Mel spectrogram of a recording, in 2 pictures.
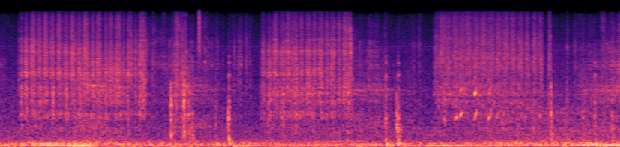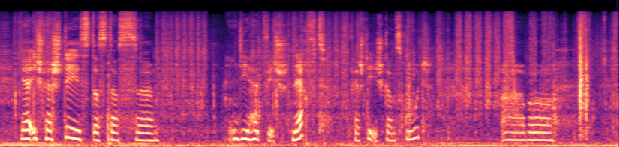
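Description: An ink pad dabs and taps softly on paper.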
